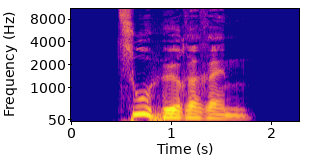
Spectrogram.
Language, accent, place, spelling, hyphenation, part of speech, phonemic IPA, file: German, Germany, Berlin, Zuhörerin, Zu‧hö‧re‧rin, noun, /ˈt͡suːˌhøːʁəʁɪn/, De-Zuhörerin.ogg
- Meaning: female equivalent of Zuhörer: listener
